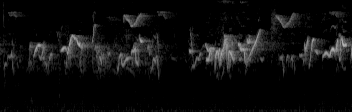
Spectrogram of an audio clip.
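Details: Red-whiskered bulbul from the mountains, caught with a decoy bird, gives a rich, chattering warble of quick whistled slurs and chirps in two long bursts separated by a brief pause.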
